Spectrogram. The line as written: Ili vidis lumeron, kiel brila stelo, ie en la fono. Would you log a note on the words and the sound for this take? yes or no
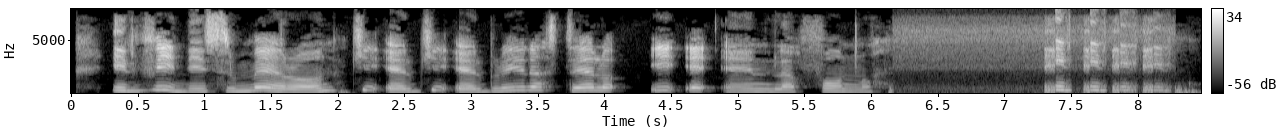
yes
